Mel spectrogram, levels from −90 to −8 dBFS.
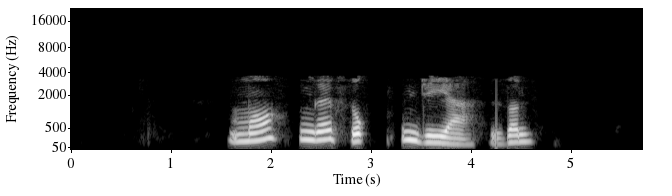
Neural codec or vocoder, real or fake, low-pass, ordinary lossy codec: none; real; 3.6 kHz; MP3, 32 kbps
